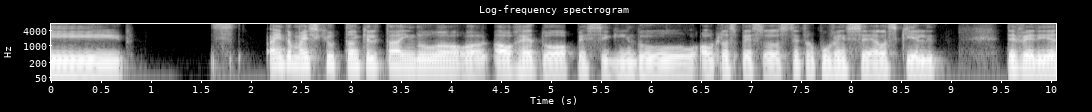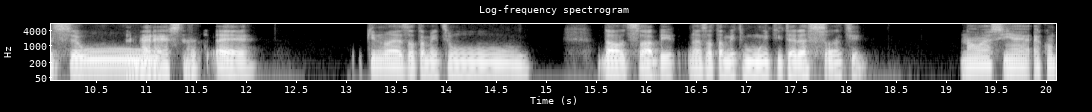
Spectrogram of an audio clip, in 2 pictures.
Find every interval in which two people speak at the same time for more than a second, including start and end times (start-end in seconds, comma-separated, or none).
none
